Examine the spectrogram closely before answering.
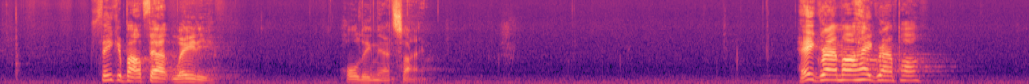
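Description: A middle-aged man speaks forcefully through a microphone in a large echoing hall, in short bursts with long pauses.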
